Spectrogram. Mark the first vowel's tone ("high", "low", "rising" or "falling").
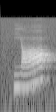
rising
